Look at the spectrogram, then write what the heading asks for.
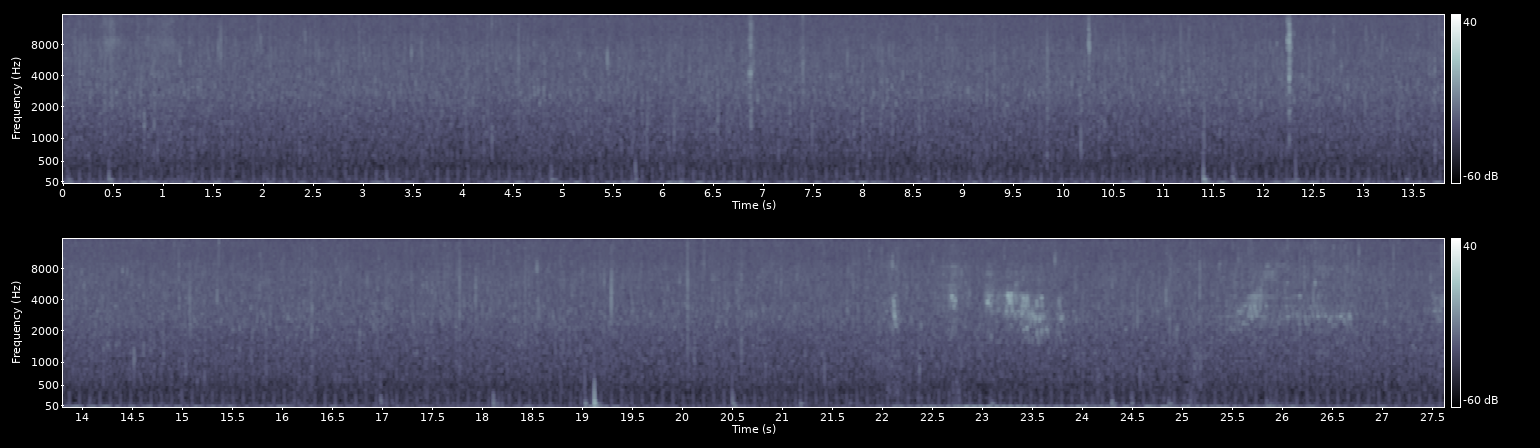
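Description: Steady rain falling on the lake water and the boat, with a few dull knocks scattered through.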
